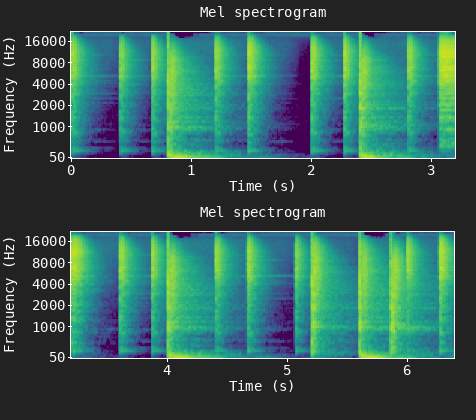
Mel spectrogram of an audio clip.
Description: Normal Kit

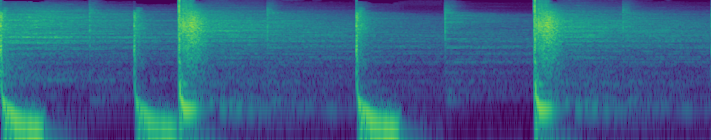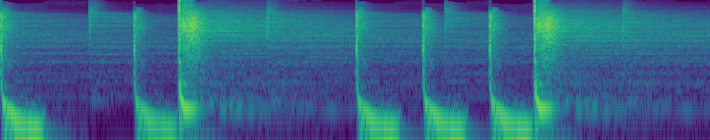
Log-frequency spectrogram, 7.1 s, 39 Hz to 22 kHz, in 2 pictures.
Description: Massive Kit A, 135 bpm

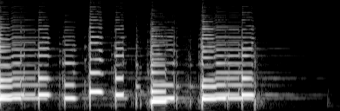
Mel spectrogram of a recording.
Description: Swirly, jazz

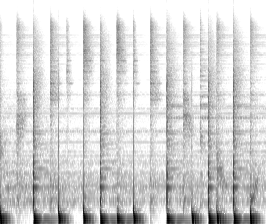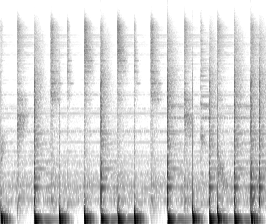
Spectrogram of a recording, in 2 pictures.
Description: High Pressure, чиллаут

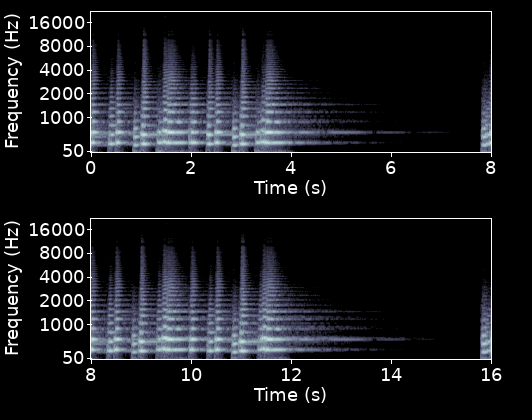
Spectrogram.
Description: French Horn

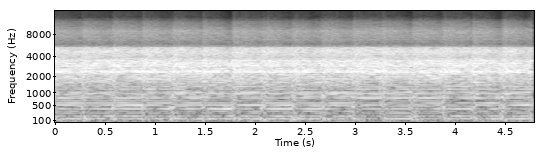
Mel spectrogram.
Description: Charisma Rhythm Guit, metal

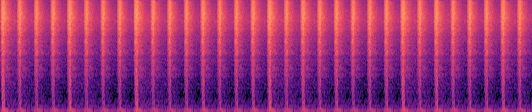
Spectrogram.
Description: Perc Set D, перкуссия

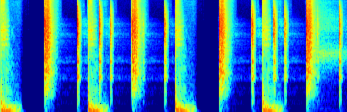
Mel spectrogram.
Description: Snap, ритм н блюз

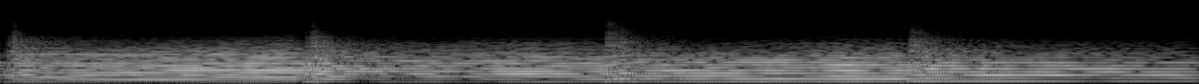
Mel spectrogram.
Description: Trombone; тромбон

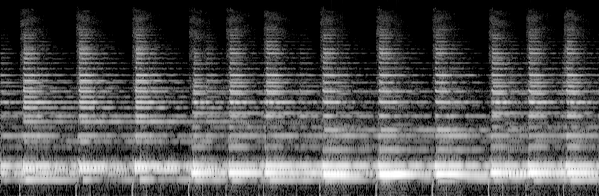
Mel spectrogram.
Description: Piano Flute, ambient

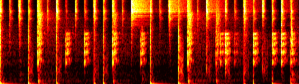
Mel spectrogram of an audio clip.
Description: Cellular, ambient

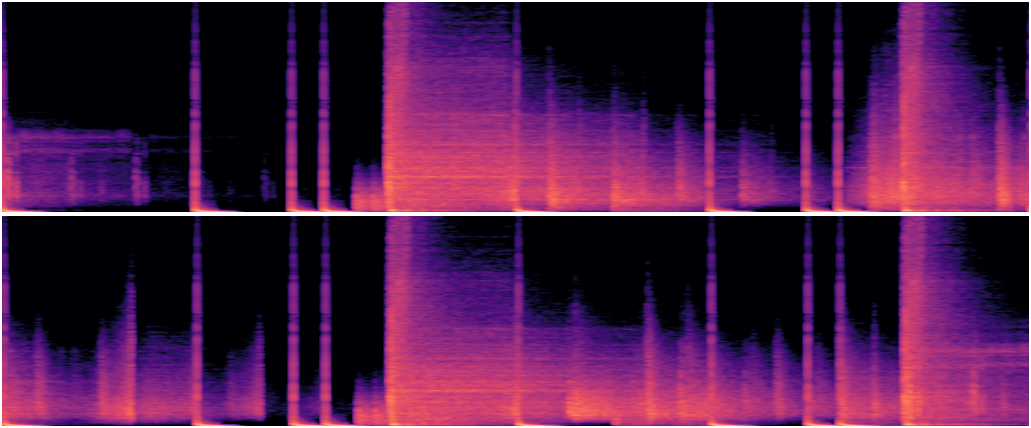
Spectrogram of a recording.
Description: Butter Drums, Trap; Трэп

